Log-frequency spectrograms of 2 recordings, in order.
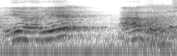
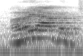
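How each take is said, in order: First: The words are said with a pause between them. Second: The words are run together without a pause.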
